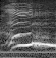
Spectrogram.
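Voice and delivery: very high, loud shriek; jump-scare squeal; startled scream. Real, not acted. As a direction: cry out in sudden shock. Game scare.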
